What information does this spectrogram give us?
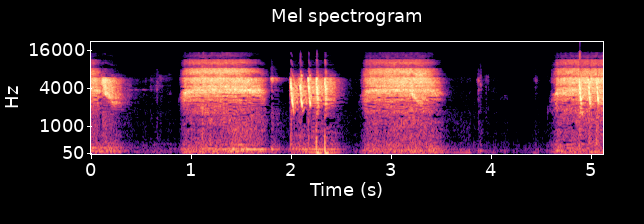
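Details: Bar-winged prinia, a young bird, giving tight 'ngebren' buzzes: high, hissing trills about a second long, alternating with a choppier, clicking burst and quiet gaps.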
